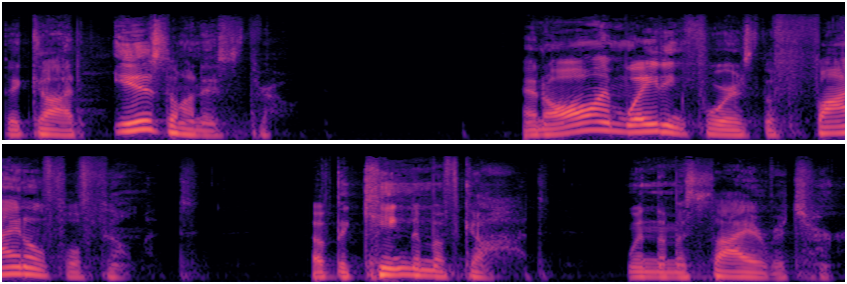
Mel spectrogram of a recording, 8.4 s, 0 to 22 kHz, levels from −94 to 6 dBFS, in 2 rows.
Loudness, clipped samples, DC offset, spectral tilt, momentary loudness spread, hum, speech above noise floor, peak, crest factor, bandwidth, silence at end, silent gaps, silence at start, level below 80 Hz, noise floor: -33 LUFS; under 0.1%; under 0.1%; -4.5 dB/octave; 15 LU; none; 56 dB; -12 dBFS; 24 dB; 16 kHz; 0.1 s; none; 0 s; -66 dBFS; -89 dBFS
